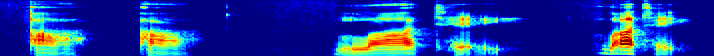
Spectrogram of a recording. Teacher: the first syllable a latte it's the short o sound like hot and stop it's a short open Sound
